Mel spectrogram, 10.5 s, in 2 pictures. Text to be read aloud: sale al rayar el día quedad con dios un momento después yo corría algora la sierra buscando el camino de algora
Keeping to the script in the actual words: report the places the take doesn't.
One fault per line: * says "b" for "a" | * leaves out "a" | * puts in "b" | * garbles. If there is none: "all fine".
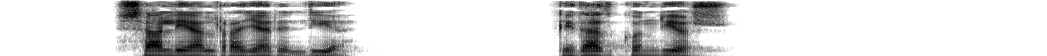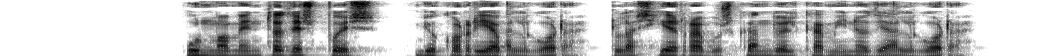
all fine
